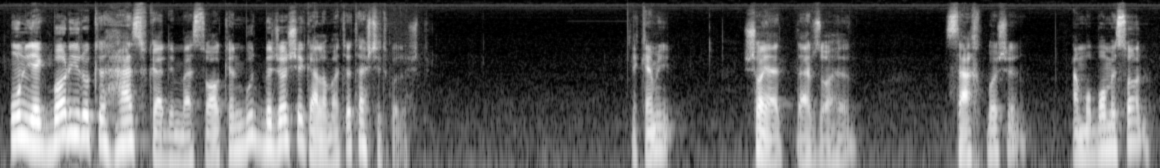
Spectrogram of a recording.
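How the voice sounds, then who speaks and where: A man's voice: mid-range voice, gravelly, darkish tone. A man with a Tajik Persian accent teaching Quranic reading signs step by step, patient and explanatory, often asking and answering his own questions.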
